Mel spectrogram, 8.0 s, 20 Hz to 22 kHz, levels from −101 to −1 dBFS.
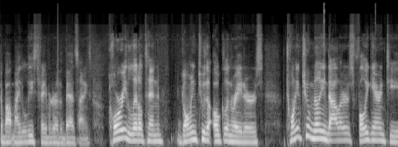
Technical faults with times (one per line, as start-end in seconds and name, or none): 0.00-7.98 Opus voice compression
1.15 bit error spike
6.47 bit error spike
7.51 bit error spike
